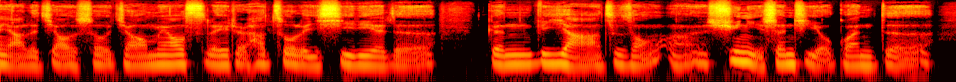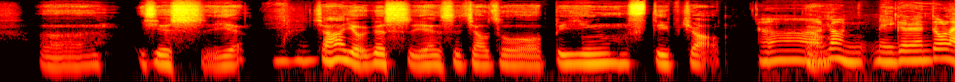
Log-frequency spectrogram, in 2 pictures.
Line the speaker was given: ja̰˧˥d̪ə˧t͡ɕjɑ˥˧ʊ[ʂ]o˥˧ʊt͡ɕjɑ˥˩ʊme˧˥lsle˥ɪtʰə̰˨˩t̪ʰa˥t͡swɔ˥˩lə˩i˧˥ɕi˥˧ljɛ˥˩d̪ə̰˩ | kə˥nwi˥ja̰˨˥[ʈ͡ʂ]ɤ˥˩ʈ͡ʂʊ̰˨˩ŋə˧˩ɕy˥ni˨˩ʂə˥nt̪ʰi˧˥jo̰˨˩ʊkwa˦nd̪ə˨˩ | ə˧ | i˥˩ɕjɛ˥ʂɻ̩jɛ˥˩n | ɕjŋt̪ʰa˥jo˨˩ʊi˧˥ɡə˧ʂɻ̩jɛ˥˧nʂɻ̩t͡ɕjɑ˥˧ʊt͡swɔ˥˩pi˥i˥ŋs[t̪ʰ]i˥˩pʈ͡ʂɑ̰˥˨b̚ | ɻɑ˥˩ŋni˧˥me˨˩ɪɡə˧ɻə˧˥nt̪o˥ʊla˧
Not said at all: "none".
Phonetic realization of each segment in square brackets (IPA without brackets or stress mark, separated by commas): ʂ, ʈ͡ʂ, t̪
